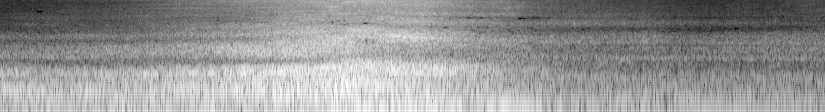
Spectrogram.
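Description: A car driving past on an asphalt road: its tyre and engine noise swells to a peak about halfway through, then fades away.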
